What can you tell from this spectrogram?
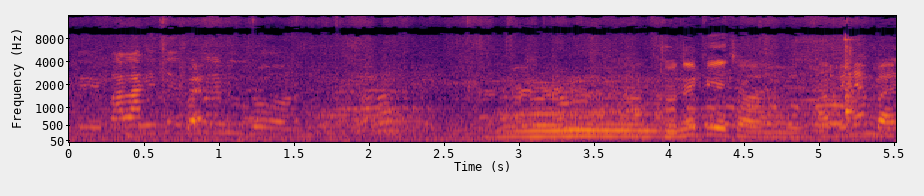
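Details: Cattle being unloaded from a truck in rain, giving a long low moo with steady harmonic bands, rising in loudness around the third second, over a background of other cattle calls and faint voices.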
